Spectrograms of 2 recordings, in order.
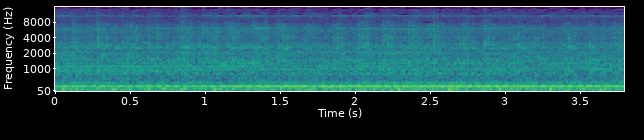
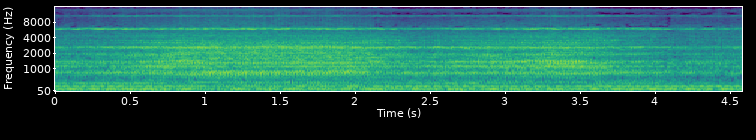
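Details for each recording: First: Highland Park Shaping Machine Model SM1 (1 HP motor) at slow rotational speed, shaping an earring plug: steady motor hum with clear constant tone, no scraping; wheel no longer grinding material off, everything fairly quiet, so the cut is done. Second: Highland Park Shaping Machine Model SM1 (1 HP motor), height adjusted down, slow rotation: high gritty grinding swelling and fading about every three seconds, wheel hitting at points and not at others; workpiece out of round.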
